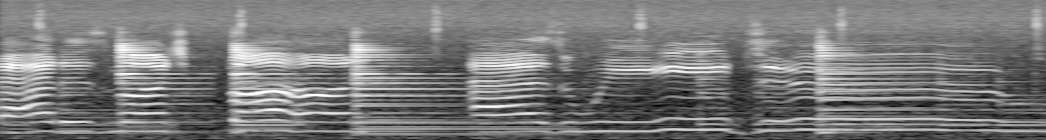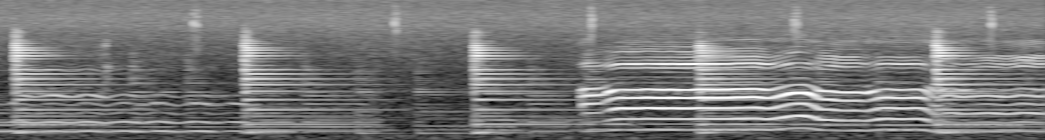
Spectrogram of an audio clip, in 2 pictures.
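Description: A man singing long held notes, some with vibrato, while strumming and picking an acoustic guitar to accompany himself.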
